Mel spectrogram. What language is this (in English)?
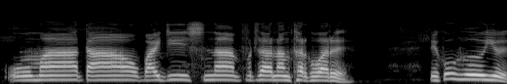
Bodo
